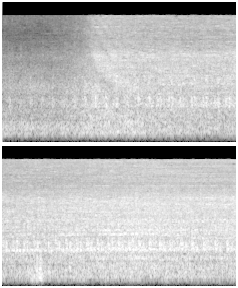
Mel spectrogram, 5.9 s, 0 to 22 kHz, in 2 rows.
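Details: Chevy Silverado 1500 on a cold start at idle with the hood open, about 20 psi oil pressure and a lot of metal found in the oil at the last change: a faint, regular knock of about four a second. Internal engine knock, cause undetermined.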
